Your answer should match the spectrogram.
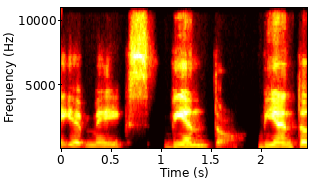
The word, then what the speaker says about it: viento: I say it makes viento viento the V is a b as in boy sound like that so viento implies sometimes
